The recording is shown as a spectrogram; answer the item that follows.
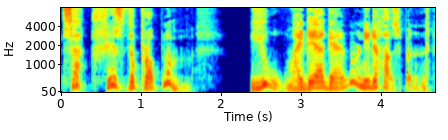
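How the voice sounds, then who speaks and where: A woman voicing an elderly countess, sharp, theatrical and blunt, in a story reading. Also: on the low side, very animated, slow, breathy edge, no room sound, studio quality, heavily acted. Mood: bossy.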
